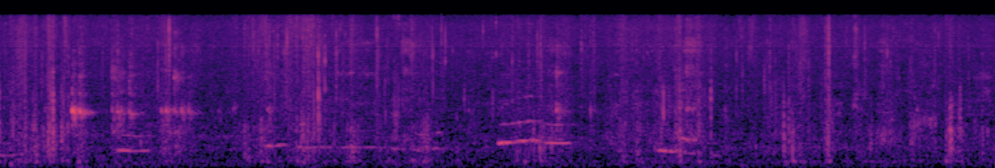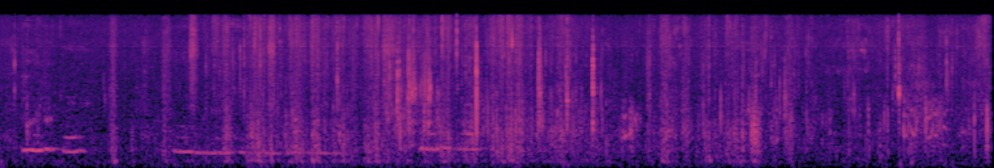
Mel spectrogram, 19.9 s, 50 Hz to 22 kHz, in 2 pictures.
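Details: A litter of five blenheim Cavalier King Charles Spaniel puppies, born on New Year's, with their mother Paris in a home puppy pen on 26 January 2023. Scattered short, thin whines and squeaks sound over steady rustling and tapping.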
